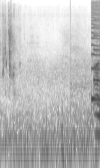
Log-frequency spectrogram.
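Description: A small hooked lizardfish splashing at the water's surface as it is reeled in, over a steady low rumble of wind on the microphone. Just before the end a loud pitched sound begins, a voice or an added sound effect.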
